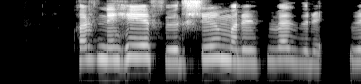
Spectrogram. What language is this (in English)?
Icelandic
